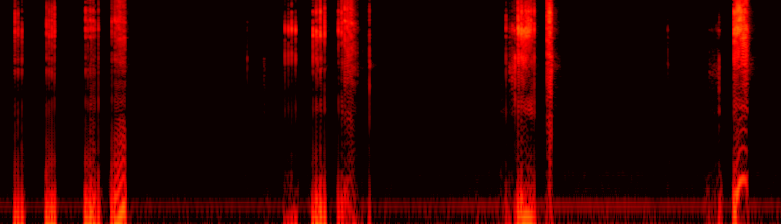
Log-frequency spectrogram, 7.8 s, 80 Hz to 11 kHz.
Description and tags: Knife-Spoon2
Using a serrated knife on the edge of a small spoon, recorded with Neumann TLM103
